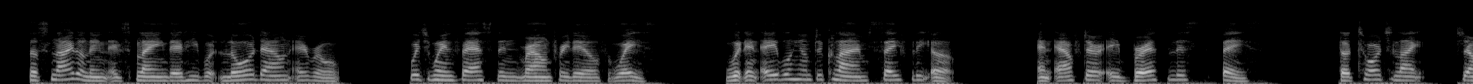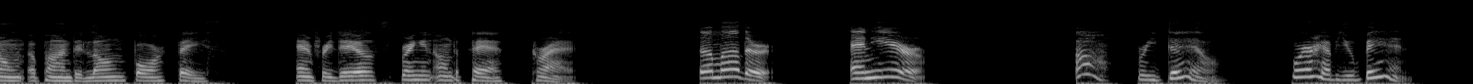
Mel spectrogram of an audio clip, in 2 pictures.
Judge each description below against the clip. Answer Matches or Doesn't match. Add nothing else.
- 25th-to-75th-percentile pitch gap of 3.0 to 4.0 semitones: Matches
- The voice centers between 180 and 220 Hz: Matches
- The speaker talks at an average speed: Doesn't match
